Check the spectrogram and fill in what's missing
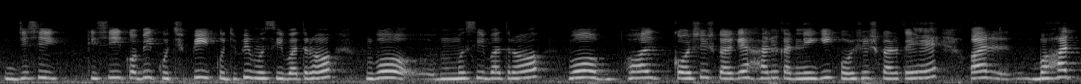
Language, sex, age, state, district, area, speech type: Urdu, female, 18-30, Telangana, Hyderabad, rural, spontaneous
